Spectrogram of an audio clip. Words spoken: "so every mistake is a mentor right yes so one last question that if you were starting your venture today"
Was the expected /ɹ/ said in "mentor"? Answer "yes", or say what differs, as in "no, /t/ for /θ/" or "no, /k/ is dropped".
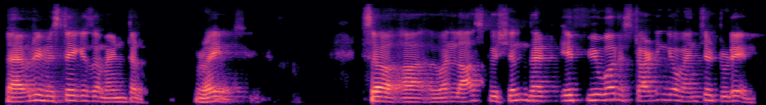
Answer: no, /l/ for /ɹ/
